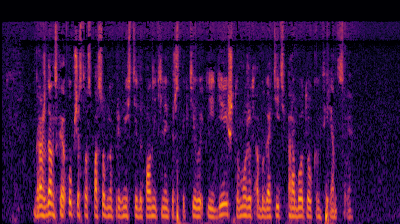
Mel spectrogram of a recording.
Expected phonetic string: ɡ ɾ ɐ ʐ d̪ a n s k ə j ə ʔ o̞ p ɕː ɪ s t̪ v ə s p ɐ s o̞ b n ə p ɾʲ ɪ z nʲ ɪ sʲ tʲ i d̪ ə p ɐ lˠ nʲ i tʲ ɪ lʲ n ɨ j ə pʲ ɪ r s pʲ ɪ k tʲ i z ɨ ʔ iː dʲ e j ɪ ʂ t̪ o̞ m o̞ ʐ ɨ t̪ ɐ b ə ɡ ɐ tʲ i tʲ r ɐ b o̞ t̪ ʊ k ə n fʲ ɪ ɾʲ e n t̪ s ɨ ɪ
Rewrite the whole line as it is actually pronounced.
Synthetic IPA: ɡ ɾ ɐ ʐ d̪ a n s k ə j ə ʔ o̞ p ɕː ɪ s t̪ v ə s p ɐ s o̞ b n ə p ɾʲ ɪ v nʲ ɪ sʲ tʲ i d̪ ə p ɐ lˠ nʲ i tʲ ɪ lʲ n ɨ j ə pʲ ɪ r s pʲ ɪ k tʲ i v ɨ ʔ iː dʲ e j ɪ ʂ t̪ o̞ m o̞ ʐ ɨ t̪ ɐ b ə ɡ ɐ tʲ i tʲ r ɐ b o̞ t̪ ʊ k ə n fʲ ɪ ɾʲ e n t̪ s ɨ ɪ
